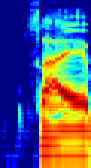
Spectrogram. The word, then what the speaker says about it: Psy: Cy Abelman. – But it's spelled P-S-Y.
